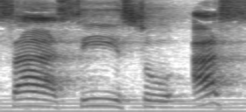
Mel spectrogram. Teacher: Adapun sin sa si su as, maka dia atraf al-lisan. Maka dua makhraj yang berbeda.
